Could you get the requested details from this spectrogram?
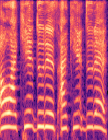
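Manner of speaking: sobbing, high-pitched tearful voice. Retelling a friend's tearful phone call: imitating a friend crying. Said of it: "she was crying".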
